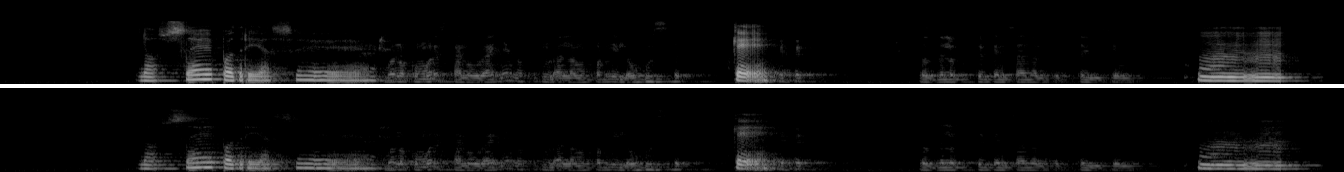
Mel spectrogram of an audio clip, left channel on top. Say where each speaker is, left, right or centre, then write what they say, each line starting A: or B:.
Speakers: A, on the left; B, on the left.
A: No sé, podría ser
B: Bueno, como eres tan huraña, no, a lo mejor ni lo usas.
A: que,
B: <laughs> Pues de lo que estoy pensando, lo que te estoy diciendo.
A: mm,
